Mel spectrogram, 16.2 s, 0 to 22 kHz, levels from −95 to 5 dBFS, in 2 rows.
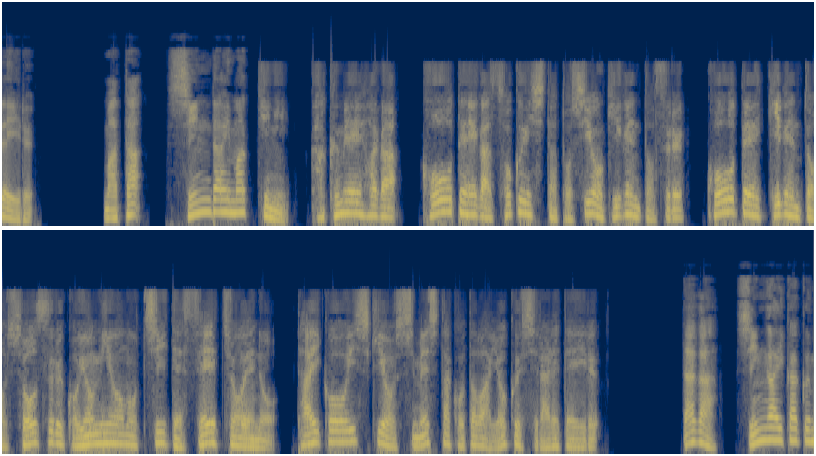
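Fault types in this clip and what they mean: adaptive stream at a lower bitrate: from 2.5 to 14.5 s, quality drops abruptly without a gap, with nothing above 8.1 kHz, fitting a switch to a low-bitrate Opus stream.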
